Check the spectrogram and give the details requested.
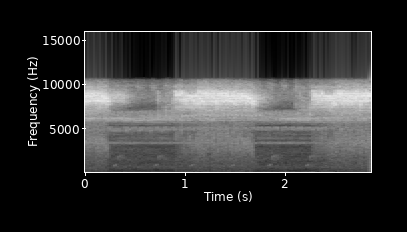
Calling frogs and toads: Iporanga white-lipped frog
10:30pm

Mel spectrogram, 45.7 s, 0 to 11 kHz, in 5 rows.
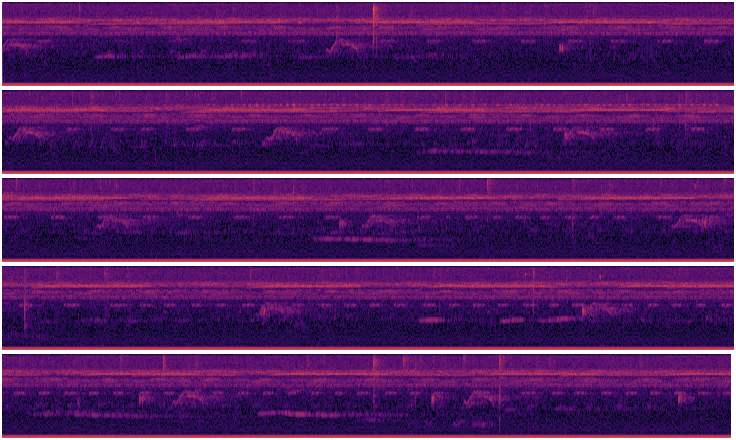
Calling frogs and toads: Pithecopus azureus, pointedbelly frog
4am

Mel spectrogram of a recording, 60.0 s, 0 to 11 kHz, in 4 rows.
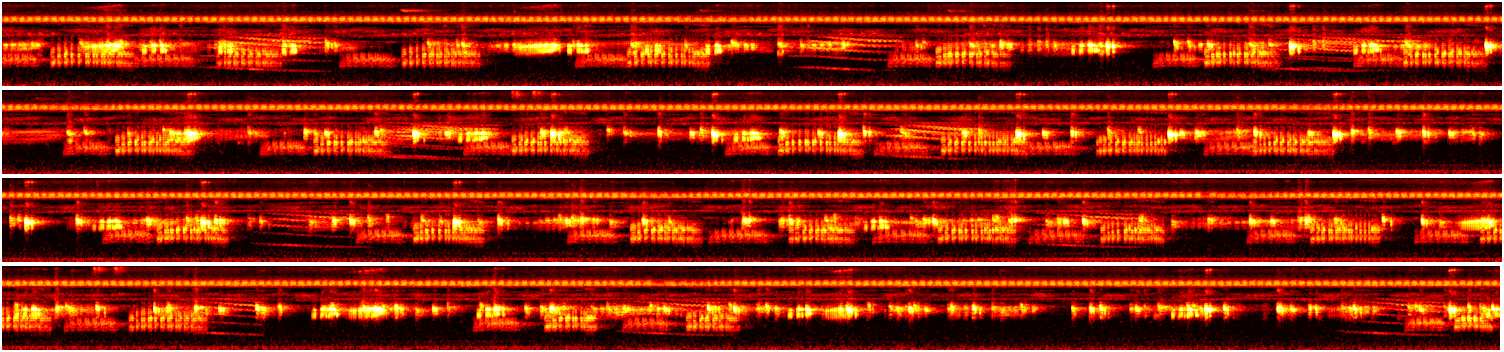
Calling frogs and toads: waxy monkey tree frog, Pithecopus azureus, menwig frog
1am

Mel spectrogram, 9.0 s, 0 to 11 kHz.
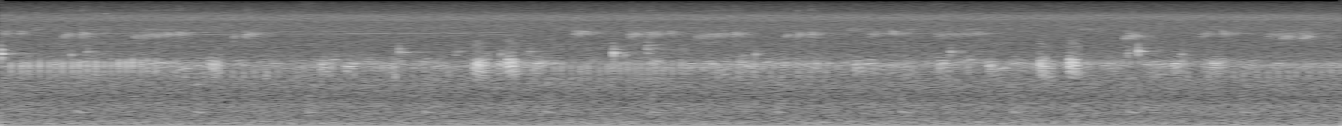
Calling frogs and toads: fine-lined tree frog, Cochran's lime tree frog, two-colored oval frog
11:30pm

